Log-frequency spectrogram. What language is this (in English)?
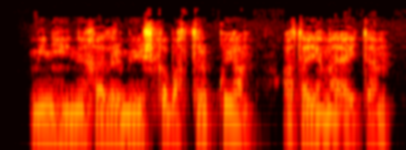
Bashkir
